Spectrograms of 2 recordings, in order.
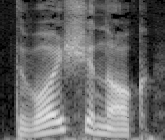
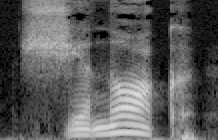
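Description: First: Louder question, ТВОЙ punched and falling after it; forceful query with the weight on ТВОЙ; pointed question. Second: Drawn-out, hissing contempt; venomous hiss at a young attacker; hissed insult. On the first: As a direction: hit ТВОЙ hard as you demand an answer. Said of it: "спросил Итхиркас". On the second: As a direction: hiss ЩЕНОК slowly through the teeth. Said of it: "прошипел Итхиркас". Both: A narrator's reading.

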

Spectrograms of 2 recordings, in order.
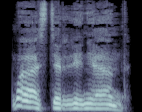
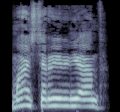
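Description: First: High, drawn-out polite address; a genial rector choosing words; slow courteous rector. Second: Very high, tiny squeaking voice; squeaky baby dragon. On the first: Rector begins, slowly. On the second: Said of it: "пропищал Кроха". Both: A narrator's reading.

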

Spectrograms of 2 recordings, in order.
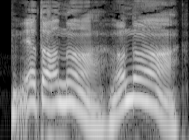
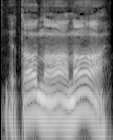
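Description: First: Frightened cry. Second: Said in the usual way. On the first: A narrator's reading. Friend panics at the doorbell, high frightened cry. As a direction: squeal it out in alarm. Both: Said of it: "испугался Заславский".

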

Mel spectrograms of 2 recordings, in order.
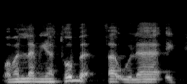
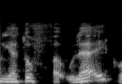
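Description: First: ومن لم يتب فأولئك بإظهار الباء واضحة قبل الفاء; انطق باء يتب ظاهرة ثم فأولئك; إظهار الباء. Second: يتب فأولئك بإدغام الباء في الفاء فتُنطق فاء مشددة; اقرأ يتب فأولئك بالإدغام بلا باء ظاهرة; إدغام الباء في الفاء. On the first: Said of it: "وبالإظهار". (نطق يتب فأولئك بالإظهار) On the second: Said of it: "ده هذا بالإدغام". (نطق يتب فأولئك بالإدغام) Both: Shown as a demonstration.

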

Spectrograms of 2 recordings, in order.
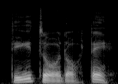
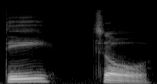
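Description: First: Said in the usual way. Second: Di-zo-to-ti drawn out slowly, each syllable separate; slow careful model of Di-zo-to-ti; slow demonstration. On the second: Shown as a demonstration. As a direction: say Di-zo-to-ti slowly for the learner.

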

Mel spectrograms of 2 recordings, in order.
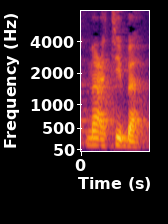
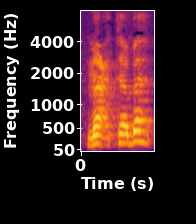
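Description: First: معتبة said "ma'tiba", with an i, falling; kasra form. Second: معتبة said "ma'taba", with an a; fatha form. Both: Shown as a demonstration. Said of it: "ما ورد بالوجهين".

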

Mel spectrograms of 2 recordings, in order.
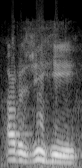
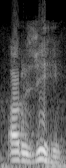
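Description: First: "أرجه" without hamza, long final ii; kasra with silah. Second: "أرجه" without hamza, short final i; short kasra on ha. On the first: Teacher demonstrating Warsh's reading, "أرجه" with lengthened final i. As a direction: say "أرجه" as arjihii, drawing out the last vowel. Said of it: "وكسر الهاء مع الصلة". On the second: Teacher demonstrating Qalun's reading, "أرجه" with short unlinked i. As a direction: say "أرجه" as arjihi, last vowel short. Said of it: "مع كسر الهاء بدون صلة". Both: Shown as a demonstration.

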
